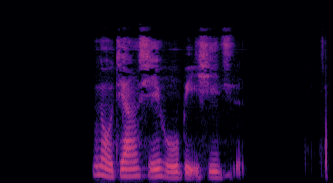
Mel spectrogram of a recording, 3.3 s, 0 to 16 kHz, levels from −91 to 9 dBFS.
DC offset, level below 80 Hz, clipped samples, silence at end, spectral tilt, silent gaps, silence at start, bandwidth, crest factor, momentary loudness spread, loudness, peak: under 0.1%; -84 dBFS; under 0.1%; 0.9 s; -3 dB/octave; none; 0.95 s; 9.6 kHz; 20 dB; 17 LU; -35 LUFS; -18 dBFS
